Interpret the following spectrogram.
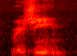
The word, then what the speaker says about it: regime: now i've heard this pronounced many ways regime or regime when in fact it's a soft sound as regime for example i want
